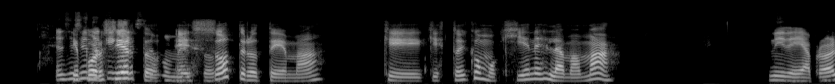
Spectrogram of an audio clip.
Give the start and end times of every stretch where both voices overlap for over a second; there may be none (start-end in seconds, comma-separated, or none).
0.7-2.2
